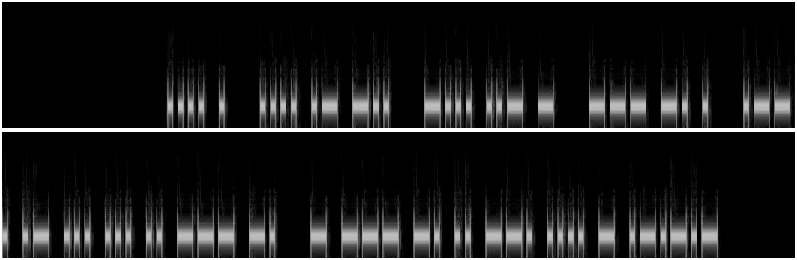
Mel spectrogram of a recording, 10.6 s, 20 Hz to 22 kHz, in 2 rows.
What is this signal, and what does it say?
Morse code, heard as a keyed tone, about 34 wpm, 700 Hz. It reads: HE HAD BUT ONE PASSION TONIGHT.
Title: Sentences from Top 1300 Words 35wpm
